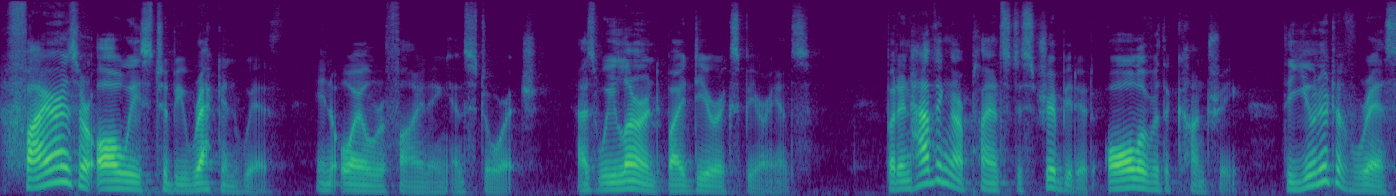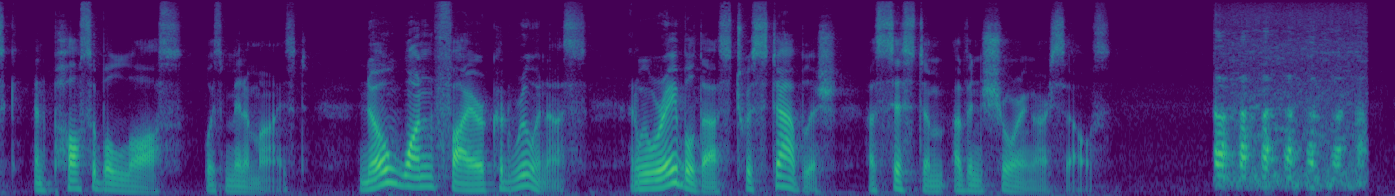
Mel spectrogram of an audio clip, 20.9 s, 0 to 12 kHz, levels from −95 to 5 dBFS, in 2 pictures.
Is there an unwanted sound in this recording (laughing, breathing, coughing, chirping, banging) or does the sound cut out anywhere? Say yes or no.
yes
